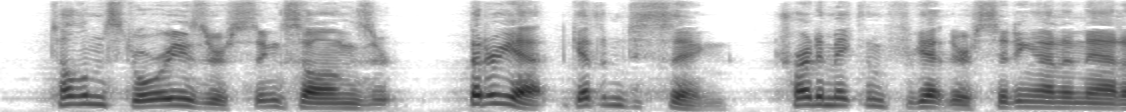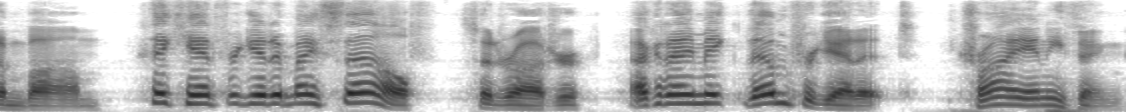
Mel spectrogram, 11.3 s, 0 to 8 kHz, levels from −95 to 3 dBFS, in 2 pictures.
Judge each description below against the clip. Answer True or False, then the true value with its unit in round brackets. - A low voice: False (190 Hz)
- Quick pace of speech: True (215 wpm)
